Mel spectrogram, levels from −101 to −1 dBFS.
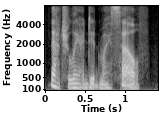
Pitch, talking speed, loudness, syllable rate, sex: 155 Hz, 170 wpm, -22 LUFS, 6.8 syllables/s, female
